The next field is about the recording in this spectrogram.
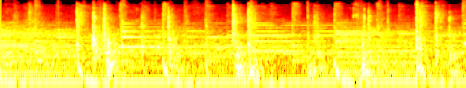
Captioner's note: slapping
